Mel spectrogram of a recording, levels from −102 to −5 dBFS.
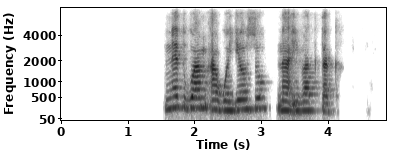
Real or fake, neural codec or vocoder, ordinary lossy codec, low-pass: real; none; Opus, 16 kbps; 7.2 kHz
